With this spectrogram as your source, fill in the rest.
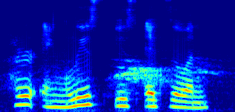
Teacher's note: It's like her English is excellent. When we say her, the R at the end of words still pronounces.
